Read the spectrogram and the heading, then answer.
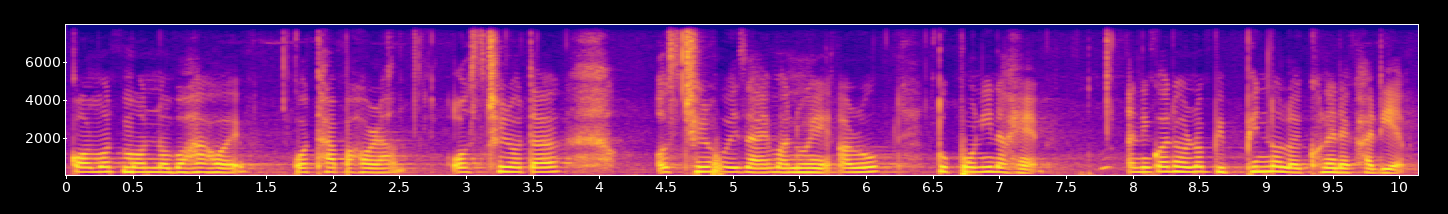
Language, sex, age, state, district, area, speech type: Assamese, female, 18-30, Assam, Morigaon, rural, spontaneous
